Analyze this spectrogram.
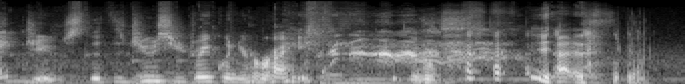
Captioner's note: laughs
